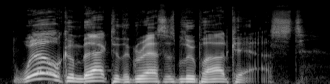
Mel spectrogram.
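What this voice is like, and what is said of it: Radio DJ announcer voice. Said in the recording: “Is that your radio voice? ... DJ voice.”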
